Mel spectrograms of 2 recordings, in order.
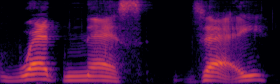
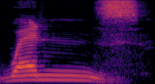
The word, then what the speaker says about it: Wednesday: It's not wetness day but Wednesday.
